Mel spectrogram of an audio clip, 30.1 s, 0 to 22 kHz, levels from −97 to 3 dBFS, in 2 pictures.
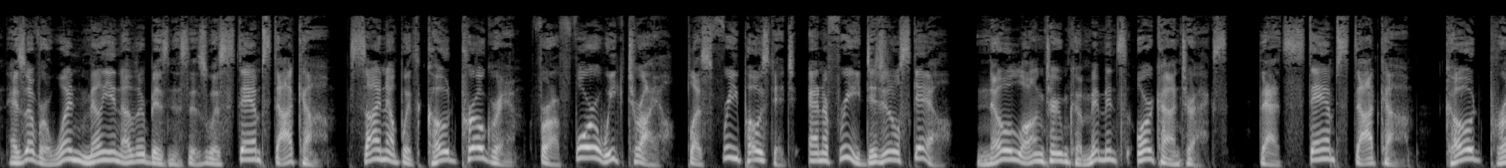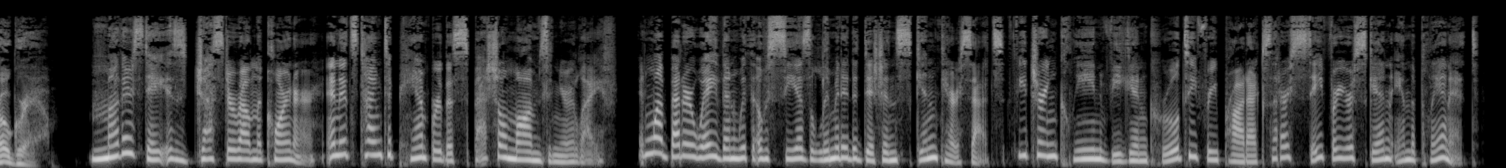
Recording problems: none

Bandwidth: 14.5 kHz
